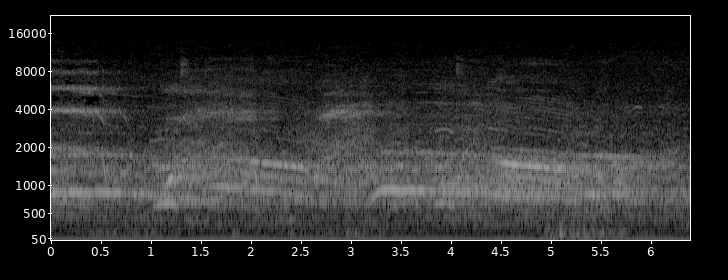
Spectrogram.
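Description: Many voices screaming and wailing at once, overlapping high cries that rise and fall, fairly faint. These are devotees in a trance at an exorcism gathering, whom the preacher treats as ghost-afflicted.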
